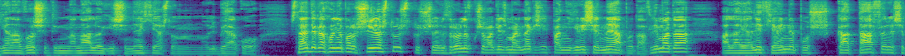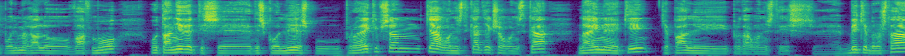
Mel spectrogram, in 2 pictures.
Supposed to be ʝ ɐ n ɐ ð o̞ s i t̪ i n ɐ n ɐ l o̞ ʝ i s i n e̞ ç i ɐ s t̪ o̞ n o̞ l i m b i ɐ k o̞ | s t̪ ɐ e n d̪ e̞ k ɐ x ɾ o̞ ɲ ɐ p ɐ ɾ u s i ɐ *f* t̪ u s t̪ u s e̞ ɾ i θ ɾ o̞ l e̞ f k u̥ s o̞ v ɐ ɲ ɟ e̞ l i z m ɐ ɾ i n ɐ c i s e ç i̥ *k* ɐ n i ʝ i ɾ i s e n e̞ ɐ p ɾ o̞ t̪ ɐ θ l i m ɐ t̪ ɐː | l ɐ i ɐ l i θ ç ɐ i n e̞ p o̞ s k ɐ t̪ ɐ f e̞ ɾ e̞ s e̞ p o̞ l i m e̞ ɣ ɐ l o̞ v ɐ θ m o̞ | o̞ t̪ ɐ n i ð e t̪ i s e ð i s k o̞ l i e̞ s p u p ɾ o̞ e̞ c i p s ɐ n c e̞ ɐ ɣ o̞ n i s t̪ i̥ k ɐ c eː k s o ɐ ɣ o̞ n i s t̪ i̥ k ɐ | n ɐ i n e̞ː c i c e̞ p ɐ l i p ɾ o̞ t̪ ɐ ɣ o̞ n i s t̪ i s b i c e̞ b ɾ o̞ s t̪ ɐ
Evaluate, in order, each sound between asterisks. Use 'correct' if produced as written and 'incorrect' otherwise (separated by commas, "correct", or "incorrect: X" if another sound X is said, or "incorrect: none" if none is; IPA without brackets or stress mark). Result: incorrect: s, incorrect: p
